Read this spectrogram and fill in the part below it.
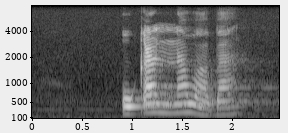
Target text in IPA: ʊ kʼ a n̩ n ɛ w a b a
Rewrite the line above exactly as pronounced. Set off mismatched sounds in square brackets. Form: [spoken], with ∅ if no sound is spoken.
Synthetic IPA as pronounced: ʊ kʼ a n̩ n [a] w a b a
